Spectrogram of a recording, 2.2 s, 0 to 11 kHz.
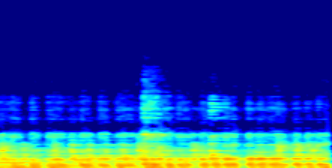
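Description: Trap beat with a plucked, rabab-style string melody over bass, played on a Roland Juno-DS88 synthesizer keyboard, with a bright hit about a second in.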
